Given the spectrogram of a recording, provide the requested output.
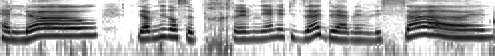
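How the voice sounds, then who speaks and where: Very slow and high-pitched, a woman talks with lively intonation and big swings in loudness. The recording is very clean, its background silent. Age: 20s. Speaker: student podcast co-host. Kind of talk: casual chat. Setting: home recording.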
